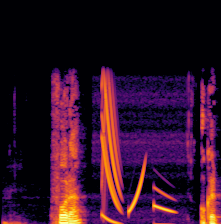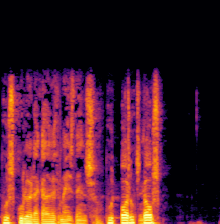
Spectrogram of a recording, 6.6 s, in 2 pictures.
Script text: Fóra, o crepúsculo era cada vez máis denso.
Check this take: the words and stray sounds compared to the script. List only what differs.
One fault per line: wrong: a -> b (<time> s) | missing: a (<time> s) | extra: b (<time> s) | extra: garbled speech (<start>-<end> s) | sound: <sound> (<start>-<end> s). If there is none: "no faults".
sound: chirp (1.5-2.7 s)
extra: garbled speech (4.9-5.8 s)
